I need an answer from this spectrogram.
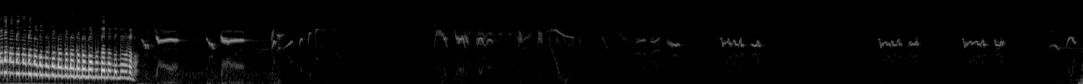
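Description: Small birds chirping in short, scattered calls, after a brief loud voice sliding down in pitch at the very start.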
